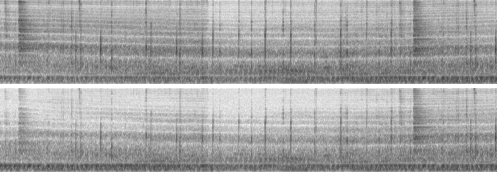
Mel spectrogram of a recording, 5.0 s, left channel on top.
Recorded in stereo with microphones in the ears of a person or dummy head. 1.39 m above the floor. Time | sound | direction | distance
0.0 | a motorcycle | 75° left (ahead or behind) | ?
